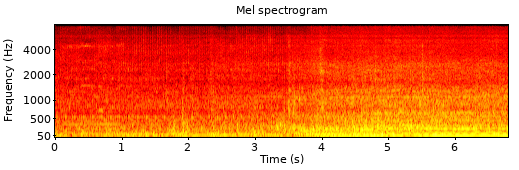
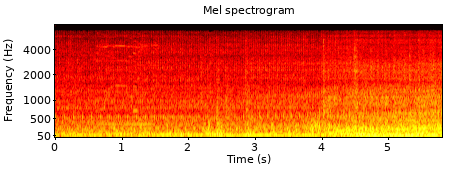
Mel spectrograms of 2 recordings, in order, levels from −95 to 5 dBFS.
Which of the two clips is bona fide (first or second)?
second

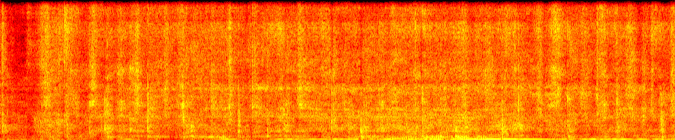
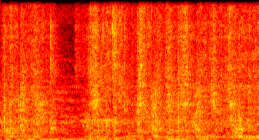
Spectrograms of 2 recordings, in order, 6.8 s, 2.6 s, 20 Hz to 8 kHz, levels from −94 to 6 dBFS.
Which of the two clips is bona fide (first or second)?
second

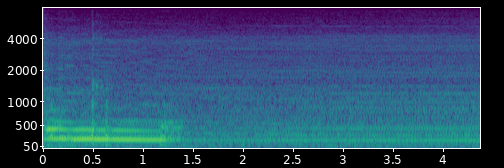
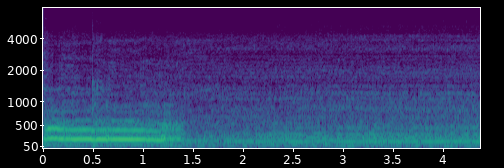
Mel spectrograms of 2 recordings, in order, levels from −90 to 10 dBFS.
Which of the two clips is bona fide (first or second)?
first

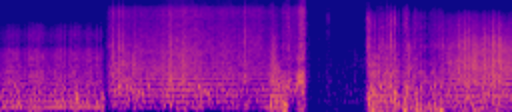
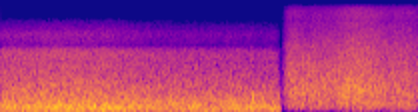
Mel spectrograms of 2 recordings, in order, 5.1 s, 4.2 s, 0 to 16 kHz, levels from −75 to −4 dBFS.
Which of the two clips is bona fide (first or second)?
second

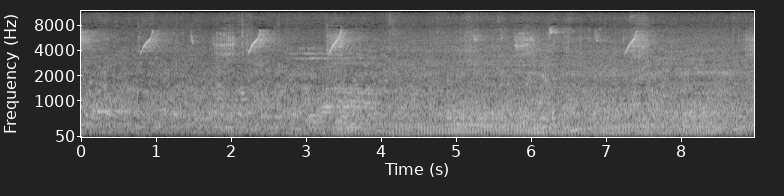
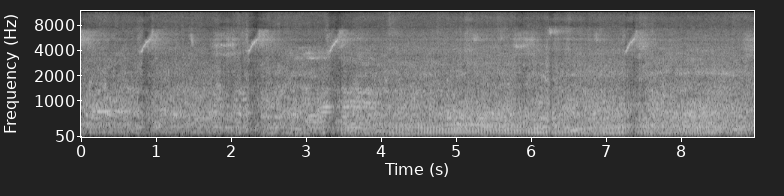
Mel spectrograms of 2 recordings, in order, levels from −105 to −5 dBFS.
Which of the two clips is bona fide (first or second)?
first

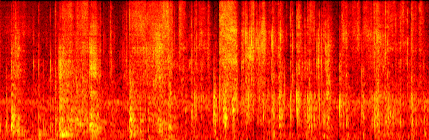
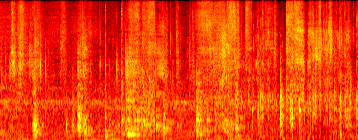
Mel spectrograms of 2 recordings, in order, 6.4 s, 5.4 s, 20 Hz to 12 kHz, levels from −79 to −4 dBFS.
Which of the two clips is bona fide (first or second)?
second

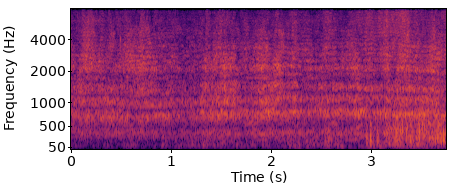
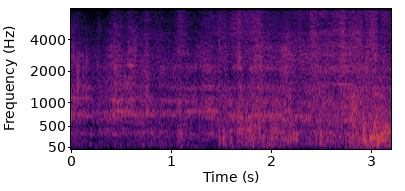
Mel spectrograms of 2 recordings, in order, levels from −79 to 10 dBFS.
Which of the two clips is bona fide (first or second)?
first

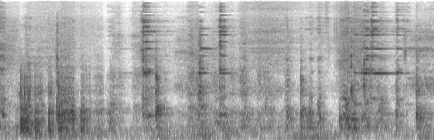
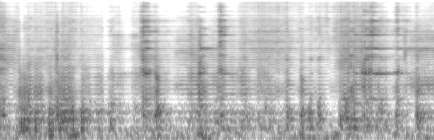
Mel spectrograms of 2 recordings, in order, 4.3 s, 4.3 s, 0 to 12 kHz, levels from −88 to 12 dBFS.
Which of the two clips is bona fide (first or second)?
first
